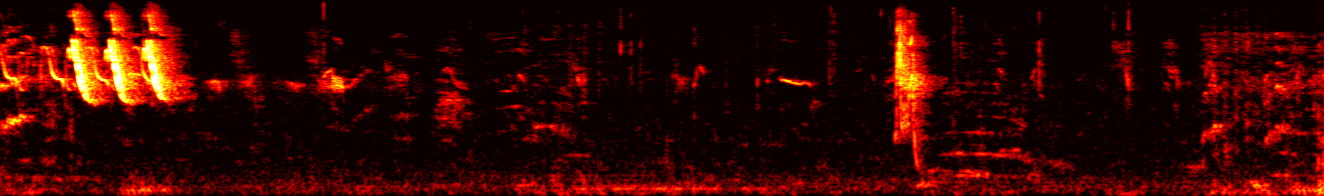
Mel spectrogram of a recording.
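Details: Home sparrows chirping while eating food: a loud burst of three quick, bright, high chirps at the start, then scattered soft tweets and one sharp, sudden chirp near the end.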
